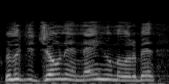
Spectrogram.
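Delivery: normal talking voice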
